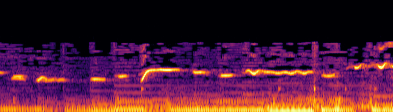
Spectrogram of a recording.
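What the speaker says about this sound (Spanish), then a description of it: "Marisa, me colgué con el silbido, sí." A person whistles a sustained, wavering melody, loud and close, over steady low backing tones for about four seconds, with no talk.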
